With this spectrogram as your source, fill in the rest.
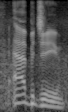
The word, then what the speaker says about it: Apogee: Apogee.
